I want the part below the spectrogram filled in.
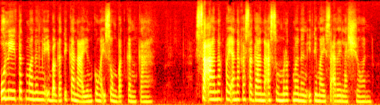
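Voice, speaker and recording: A woman's voice: medium pitch, brisk, a bit bright, dry recording, lightly acted. A young woman acting a sincere, heartbroken young nurse in an Ilocano radio-style drama, speaking earnestly. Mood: firm, earnest. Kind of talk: Ilocano audio drama dialogue.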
